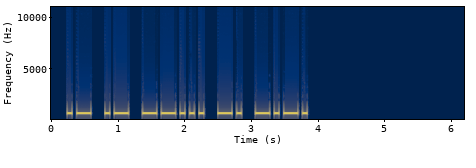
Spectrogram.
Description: Morse code, heard as a keyed tone, about 17 wpm, 700 Hz. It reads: AA7NC
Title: USA Call Signs Repeated 3x 17wpm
